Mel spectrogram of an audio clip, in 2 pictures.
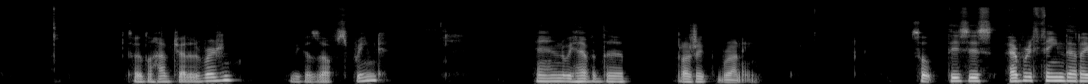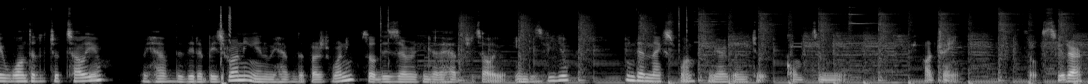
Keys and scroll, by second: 4.4 super+z.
